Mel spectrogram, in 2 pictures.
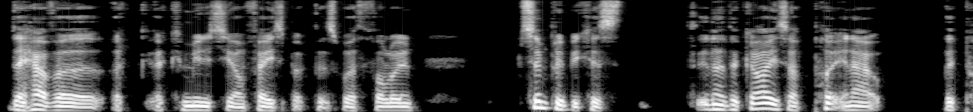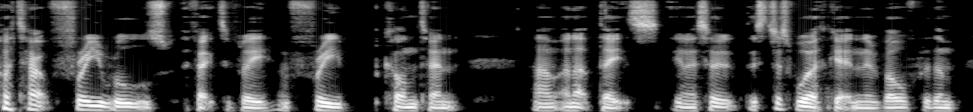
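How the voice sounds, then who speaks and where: A man's voice: lowish voice, moderate pace, a little mellow, no echo. A man co-hosting a casual podcast, talking about tabletop wargaming in an enthusiastic, encouraging way. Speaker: podcast co-host.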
